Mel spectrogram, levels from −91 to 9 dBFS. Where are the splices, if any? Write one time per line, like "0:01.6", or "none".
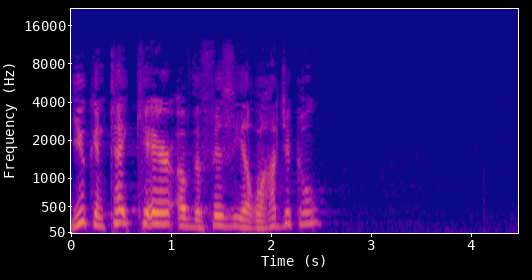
none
